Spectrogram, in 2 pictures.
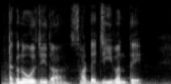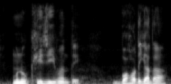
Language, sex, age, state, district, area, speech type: Punjabi, male, 30-45, Punjab, Hoshiarpur, rural, spontaneous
